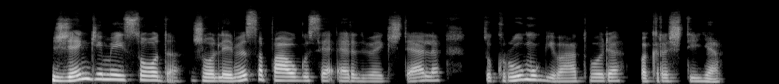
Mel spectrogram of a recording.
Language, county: Lithuanian, Marijampolė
